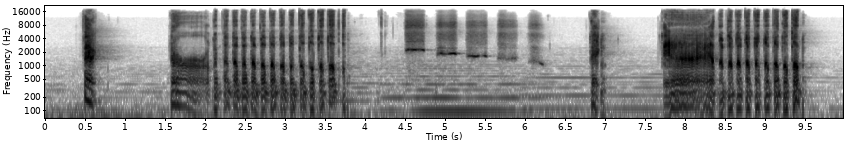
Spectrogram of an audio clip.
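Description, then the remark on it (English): A voice imitates a hare snoring in a cartoonish way as it sleeps in deep green grass on a hilltop: two raspy, rattling inhales, each followed by a high, falling whistle on the exhale, with short pauses in between. “He fell asleep in the deep green grass, snoring.”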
